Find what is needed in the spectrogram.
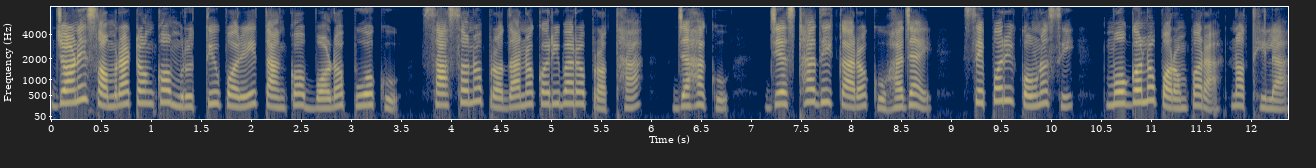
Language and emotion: Odia, neutral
